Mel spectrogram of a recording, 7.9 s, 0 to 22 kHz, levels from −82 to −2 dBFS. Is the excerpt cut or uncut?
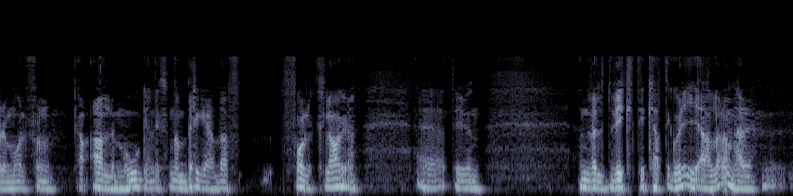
cut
